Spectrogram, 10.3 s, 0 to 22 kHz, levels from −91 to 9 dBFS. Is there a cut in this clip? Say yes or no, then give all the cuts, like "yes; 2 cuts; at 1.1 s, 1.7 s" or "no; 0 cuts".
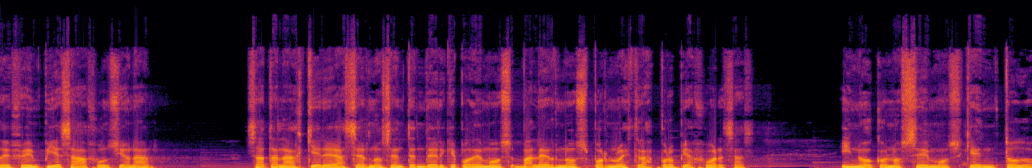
no; 0 cuts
